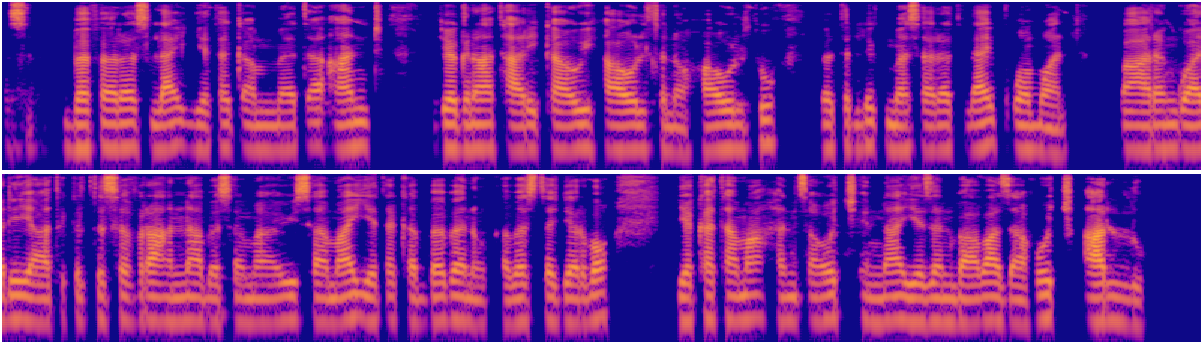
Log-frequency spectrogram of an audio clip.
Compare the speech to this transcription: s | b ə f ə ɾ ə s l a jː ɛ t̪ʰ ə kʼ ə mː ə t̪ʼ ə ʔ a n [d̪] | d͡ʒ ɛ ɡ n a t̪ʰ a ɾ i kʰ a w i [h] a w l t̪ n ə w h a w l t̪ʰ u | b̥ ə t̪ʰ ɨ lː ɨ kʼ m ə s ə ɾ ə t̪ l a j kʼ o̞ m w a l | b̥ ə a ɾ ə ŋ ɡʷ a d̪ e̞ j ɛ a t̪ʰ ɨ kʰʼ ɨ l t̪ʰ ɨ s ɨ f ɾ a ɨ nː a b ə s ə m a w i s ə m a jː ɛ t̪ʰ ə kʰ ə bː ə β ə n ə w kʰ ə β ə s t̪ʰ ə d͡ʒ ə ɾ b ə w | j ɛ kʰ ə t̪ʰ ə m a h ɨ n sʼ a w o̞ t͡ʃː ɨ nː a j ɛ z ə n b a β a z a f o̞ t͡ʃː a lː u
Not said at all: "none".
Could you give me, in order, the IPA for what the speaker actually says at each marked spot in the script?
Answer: d̪, h

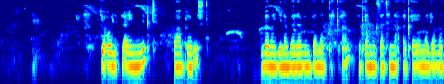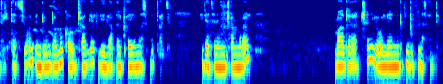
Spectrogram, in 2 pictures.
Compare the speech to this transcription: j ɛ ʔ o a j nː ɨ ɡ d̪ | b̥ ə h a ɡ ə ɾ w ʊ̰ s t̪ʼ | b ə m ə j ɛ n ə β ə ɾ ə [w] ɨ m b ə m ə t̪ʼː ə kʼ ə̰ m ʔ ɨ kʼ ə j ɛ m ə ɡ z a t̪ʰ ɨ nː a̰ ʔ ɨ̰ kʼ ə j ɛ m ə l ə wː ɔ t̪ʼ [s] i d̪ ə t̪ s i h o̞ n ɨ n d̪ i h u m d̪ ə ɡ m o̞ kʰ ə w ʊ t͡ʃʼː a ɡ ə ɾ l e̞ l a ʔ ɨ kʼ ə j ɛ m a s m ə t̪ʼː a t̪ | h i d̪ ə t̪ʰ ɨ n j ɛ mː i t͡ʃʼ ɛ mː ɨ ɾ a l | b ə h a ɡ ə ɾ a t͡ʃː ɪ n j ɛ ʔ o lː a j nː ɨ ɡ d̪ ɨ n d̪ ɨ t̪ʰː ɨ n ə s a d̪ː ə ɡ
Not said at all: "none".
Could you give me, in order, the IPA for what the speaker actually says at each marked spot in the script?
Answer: β, h

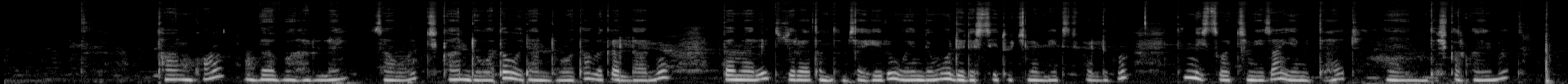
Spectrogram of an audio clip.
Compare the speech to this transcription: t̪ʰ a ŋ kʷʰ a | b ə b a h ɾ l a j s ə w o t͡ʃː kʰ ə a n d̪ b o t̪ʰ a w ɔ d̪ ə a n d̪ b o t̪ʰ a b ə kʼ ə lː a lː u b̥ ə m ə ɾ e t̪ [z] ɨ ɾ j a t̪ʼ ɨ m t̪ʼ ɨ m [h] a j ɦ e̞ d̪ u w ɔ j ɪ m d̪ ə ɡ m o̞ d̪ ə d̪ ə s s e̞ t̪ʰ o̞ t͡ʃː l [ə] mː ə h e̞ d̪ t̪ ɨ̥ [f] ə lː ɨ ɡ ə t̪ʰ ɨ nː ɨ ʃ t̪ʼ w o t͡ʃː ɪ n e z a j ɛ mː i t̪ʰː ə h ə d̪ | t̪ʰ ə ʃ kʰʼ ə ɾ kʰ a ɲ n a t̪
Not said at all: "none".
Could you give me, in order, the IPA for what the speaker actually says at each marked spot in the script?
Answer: z, s, ə, f

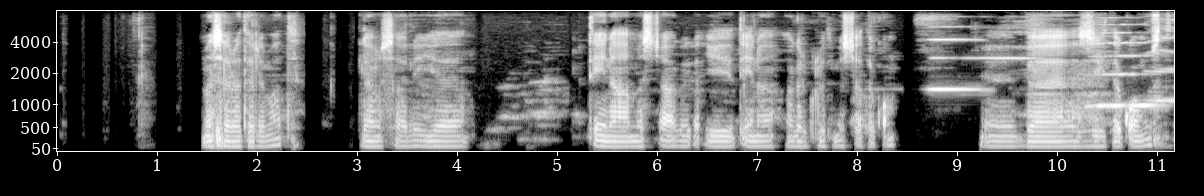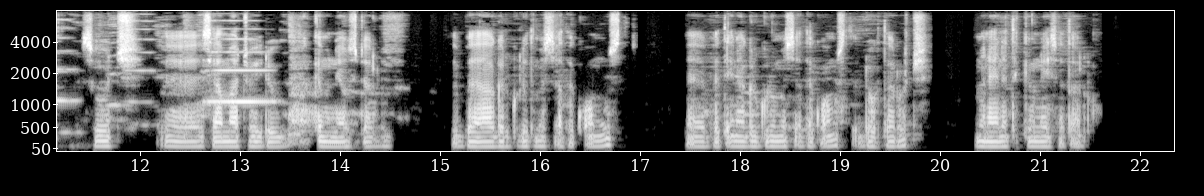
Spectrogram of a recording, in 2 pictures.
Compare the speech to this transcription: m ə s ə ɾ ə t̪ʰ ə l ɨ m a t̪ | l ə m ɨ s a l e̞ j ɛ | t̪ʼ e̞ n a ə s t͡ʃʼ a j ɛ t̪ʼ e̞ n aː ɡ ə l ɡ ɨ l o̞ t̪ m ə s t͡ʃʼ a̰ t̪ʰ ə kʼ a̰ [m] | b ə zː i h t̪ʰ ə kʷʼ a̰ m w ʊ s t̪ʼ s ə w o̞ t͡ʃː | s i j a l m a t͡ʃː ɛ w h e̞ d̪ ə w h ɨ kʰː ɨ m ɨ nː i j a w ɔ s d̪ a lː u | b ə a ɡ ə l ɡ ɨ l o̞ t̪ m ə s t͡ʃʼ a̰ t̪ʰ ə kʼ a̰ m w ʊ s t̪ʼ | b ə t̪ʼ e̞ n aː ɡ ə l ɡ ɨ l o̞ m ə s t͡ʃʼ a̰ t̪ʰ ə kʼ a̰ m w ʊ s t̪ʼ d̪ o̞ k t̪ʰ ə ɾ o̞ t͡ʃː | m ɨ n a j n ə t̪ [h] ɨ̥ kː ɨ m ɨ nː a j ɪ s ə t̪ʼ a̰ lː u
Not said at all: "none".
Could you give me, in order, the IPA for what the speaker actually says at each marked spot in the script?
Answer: m, h

